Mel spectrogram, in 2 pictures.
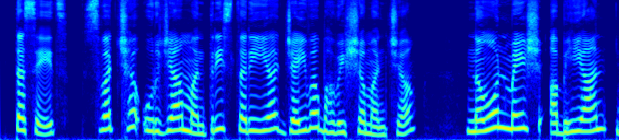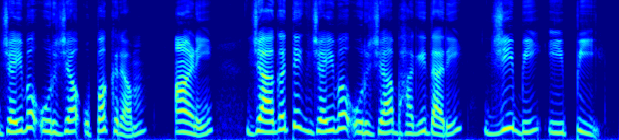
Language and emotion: Marathi, neutral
